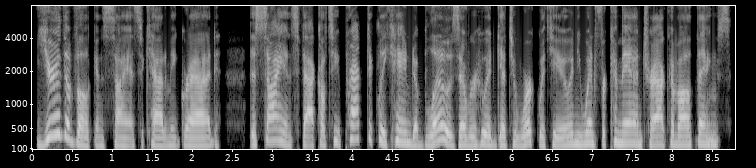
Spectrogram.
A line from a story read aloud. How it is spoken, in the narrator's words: Admiral Bartlett bursts into laughter, saying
